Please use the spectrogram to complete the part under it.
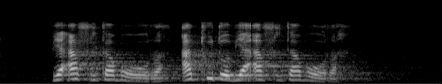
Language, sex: Northern Sotho, female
